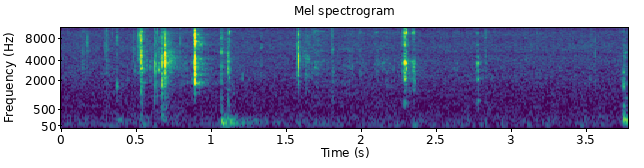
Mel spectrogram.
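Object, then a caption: Bar of soap scraped by a metal blade. A solid white soap bar held in the hand has flakes carved and scraped from its top by a metal blade. The result is a series of short, dry, crisp clicks and scrapes with bright high content. Around eight separate snaps stand out against a quiet background.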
